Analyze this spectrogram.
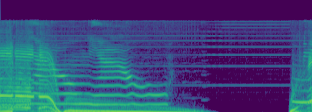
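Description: A long, drawn-out cat meow with a wavering pitch, loud, followed by a brief silence before another meow begins.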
